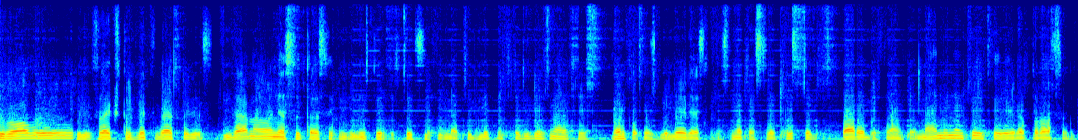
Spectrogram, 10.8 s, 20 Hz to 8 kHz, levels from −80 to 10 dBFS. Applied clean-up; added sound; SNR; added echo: neural separator model SepFormer DNS4.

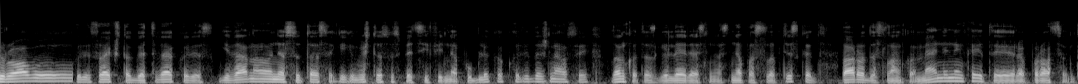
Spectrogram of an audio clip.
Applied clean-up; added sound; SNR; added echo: none; none; none; none.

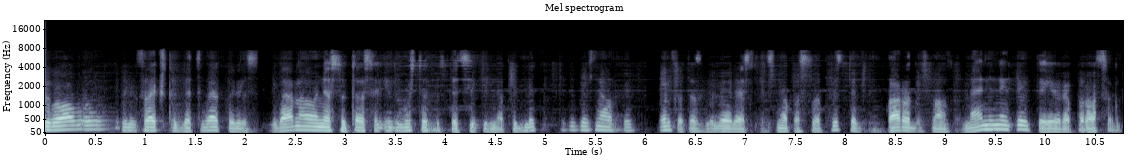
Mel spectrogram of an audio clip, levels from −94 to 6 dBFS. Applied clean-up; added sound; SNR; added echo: neural mask model DeepFilterNet 3.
